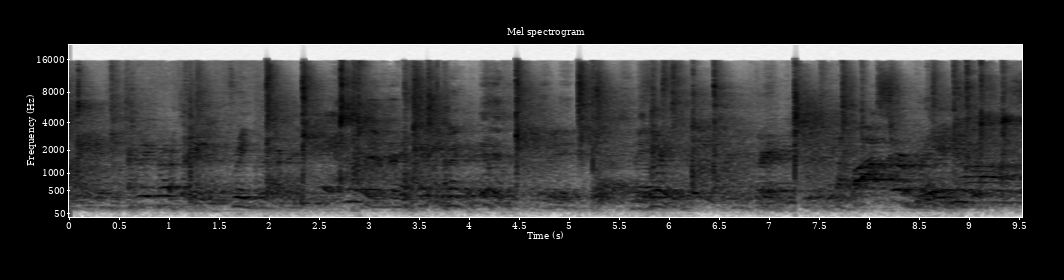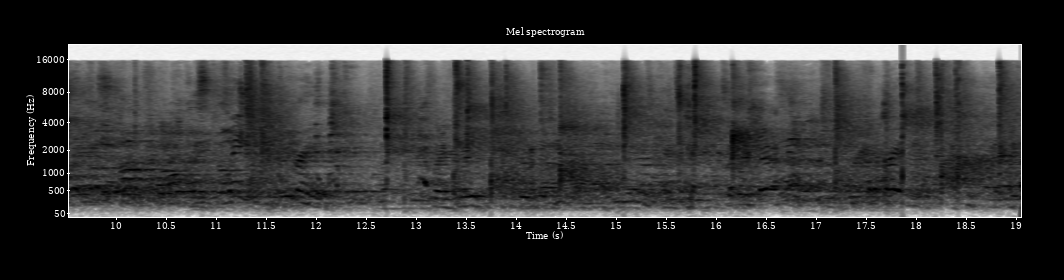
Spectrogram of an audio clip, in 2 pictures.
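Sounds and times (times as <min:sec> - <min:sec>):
hand claps and slaps: 0:00.0 - 0:09.6, 0:11.2 - 0:16.4, 0:17.0 - 0:19.0
people talking and laughing: 0:00.0 - 0:19.0.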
